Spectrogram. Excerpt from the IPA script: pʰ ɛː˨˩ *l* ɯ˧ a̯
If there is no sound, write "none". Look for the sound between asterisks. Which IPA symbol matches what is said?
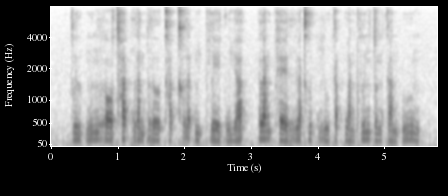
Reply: r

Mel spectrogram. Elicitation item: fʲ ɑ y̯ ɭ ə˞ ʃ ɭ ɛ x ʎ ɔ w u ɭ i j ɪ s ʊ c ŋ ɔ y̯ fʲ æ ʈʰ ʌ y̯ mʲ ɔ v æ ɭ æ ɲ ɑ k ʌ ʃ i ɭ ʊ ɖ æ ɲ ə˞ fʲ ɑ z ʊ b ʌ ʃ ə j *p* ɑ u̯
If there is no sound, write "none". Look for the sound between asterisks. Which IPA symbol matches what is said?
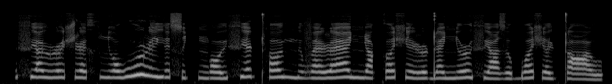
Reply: ʈ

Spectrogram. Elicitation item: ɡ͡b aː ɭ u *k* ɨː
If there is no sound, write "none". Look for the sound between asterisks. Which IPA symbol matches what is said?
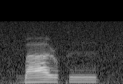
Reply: k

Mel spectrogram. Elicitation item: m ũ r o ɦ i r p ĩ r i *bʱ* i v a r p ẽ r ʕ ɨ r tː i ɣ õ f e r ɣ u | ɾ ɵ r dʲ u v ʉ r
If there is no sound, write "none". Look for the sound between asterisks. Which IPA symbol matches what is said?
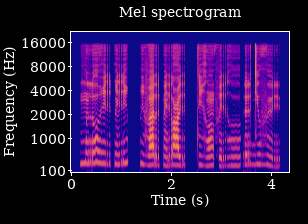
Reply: pː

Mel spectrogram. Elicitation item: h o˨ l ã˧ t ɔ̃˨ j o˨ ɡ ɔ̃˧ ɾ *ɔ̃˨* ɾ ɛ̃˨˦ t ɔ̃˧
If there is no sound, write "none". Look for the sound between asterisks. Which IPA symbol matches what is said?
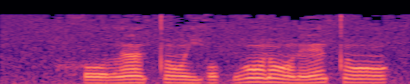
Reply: ɔ̃˨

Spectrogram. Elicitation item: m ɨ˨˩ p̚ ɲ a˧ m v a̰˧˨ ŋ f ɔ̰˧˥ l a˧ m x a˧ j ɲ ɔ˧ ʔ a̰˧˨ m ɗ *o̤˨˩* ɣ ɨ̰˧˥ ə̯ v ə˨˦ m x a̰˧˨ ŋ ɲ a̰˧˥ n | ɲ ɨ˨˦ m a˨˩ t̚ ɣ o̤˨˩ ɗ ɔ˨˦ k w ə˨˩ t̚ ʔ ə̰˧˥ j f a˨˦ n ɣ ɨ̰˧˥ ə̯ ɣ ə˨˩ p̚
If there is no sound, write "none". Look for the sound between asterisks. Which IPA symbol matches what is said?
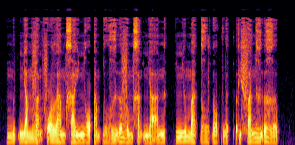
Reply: o̤˨˩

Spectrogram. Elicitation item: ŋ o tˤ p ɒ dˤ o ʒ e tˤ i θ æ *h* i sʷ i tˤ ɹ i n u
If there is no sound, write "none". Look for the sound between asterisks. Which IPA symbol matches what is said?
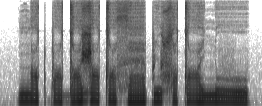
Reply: p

